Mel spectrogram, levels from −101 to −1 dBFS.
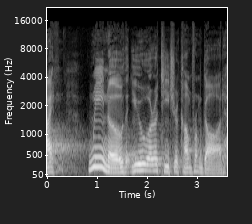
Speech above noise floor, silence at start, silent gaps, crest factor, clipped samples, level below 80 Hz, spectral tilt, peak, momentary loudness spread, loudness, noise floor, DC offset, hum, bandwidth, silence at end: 23 dB; 0 s; none; 14 dB; under 0.1%; -54 dBFS; -8 dB/octave; -4 dBFS; 10 LU; -19 LUFS; -41 dBFS; under 0.1%; none; 11.5 kHz; 0 s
